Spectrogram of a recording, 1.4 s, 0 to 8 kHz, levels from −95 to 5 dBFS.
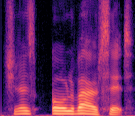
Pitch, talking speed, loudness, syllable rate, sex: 180 Hz, 220 wpm, -14 LUFS, 5.4 syllables/s, female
